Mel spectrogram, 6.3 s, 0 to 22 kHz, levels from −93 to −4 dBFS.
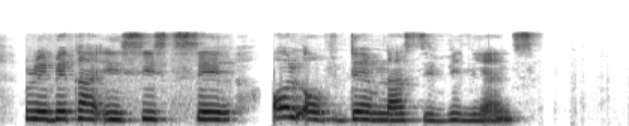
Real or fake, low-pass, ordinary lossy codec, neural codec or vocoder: real; 7.2 kHz; none; none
